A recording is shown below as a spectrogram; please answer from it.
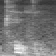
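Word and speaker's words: תֹהוּ: 토후. 저기다 좀 써놓으세요. 토후. 요 히브리어 원 글자는 좀 몰라도 돼요.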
